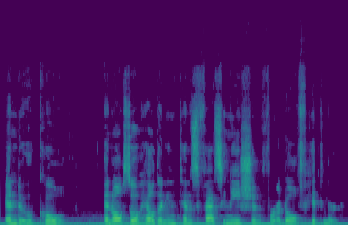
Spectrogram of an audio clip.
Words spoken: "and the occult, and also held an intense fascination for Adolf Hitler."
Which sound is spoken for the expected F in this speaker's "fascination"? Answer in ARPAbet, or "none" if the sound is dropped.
F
